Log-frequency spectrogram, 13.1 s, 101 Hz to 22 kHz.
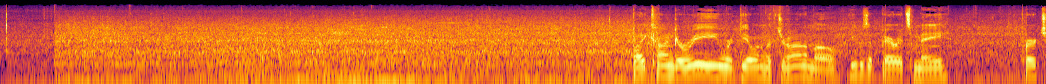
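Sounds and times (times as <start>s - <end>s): low engine hum: 0.0s - 13.0s
loud rushing noise: 0.6s - 12.9s.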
